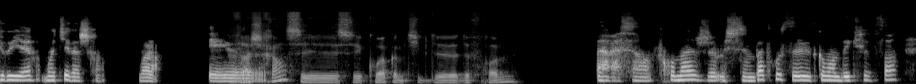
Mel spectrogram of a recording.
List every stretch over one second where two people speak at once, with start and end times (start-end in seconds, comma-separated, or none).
none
